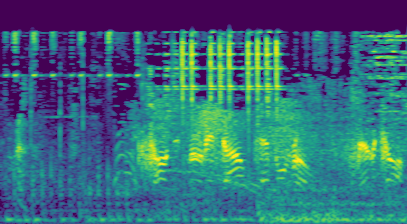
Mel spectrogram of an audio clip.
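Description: Short shouts and cries from people being shoved aside, in two clusters, over loud action-film music with a low rumble.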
